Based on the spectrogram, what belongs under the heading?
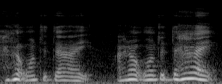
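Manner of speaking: high, loud frantic begging; desperate high-pitched screaming; screamed plea. A narrator's reading. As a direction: scream for your life. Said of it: "Cult Thunderstorm screams".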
